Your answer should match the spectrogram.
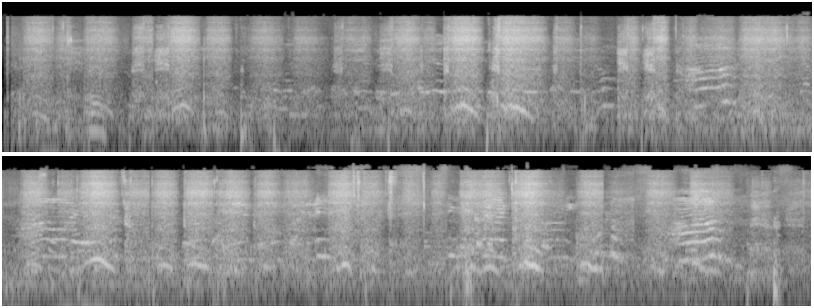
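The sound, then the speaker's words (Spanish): A compilation of Trump's sniffling: rapid, repeated nasal sniffles, one after another in quick succession, fairly loud, with brief fragments of a man's voice between some of them. “Tengo todo, todos los sniffling”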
